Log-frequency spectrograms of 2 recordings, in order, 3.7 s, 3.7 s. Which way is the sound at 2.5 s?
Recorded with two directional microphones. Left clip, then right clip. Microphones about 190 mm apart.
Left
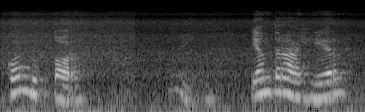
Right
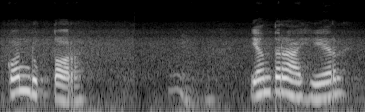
65° right (ahead or behind).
